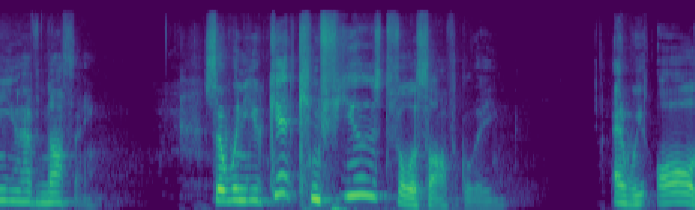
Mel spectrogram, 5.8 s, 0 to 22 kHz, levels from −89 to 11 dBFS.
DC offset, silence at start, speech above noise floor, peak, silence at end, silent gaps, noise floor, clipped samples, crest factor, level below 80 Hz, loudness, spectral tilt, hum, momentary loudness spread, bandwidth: under 0.1%; 0 s; 58 dB; -4 dBFS; 0 s; none; -81 dBFS; under 0.1%; 20 dB; -50 dBFS; -23 LUFS; -4.5 dB/octave; none; 16 LU; 17 kHz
